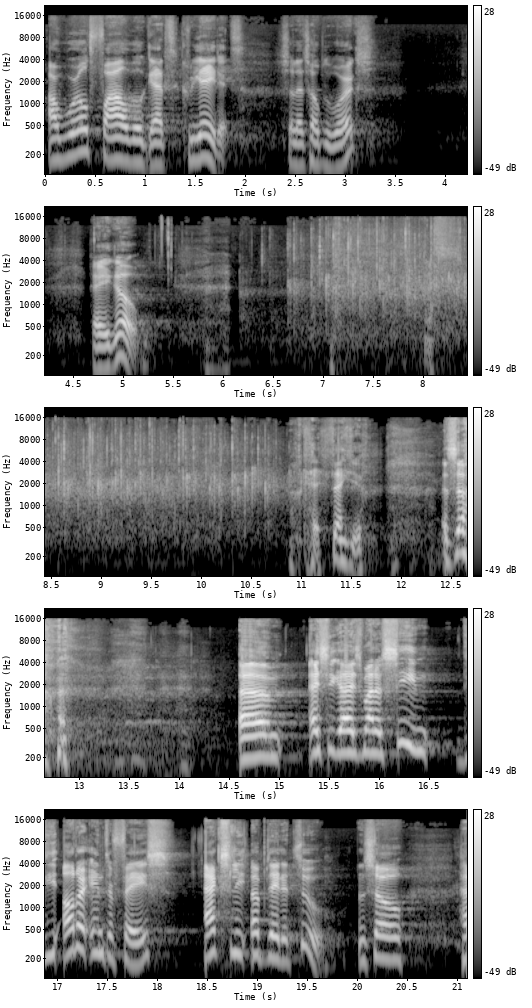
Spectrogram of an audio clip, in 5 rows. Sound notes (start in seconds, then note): 6.1 applause; 12.6 laughter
